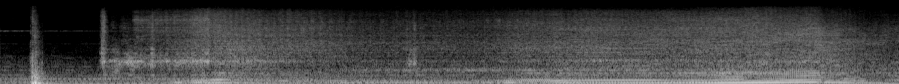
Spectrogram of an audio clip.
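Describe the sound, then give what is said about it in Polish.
A sharp click, then a car engine cranks and catches, revving several times in rising sweeps as the vehicle pulls away and accelerates, with no voices. A woman detective gets into her car at 22:50 at night and drives off to a crime scene. “Rzuca tylko do słuchawki, po czym pospiesznie ubiera się i wsiada do samochodu.”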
